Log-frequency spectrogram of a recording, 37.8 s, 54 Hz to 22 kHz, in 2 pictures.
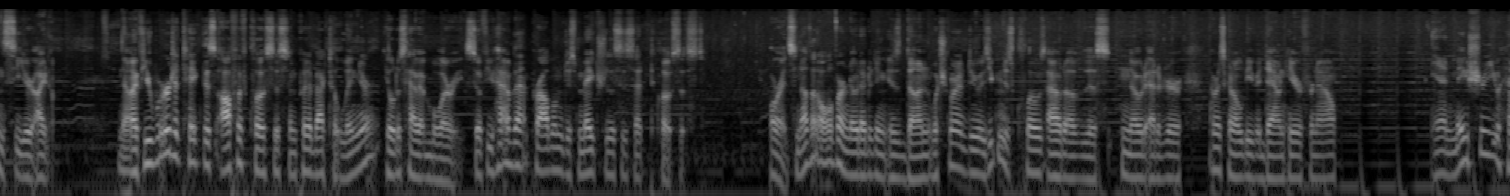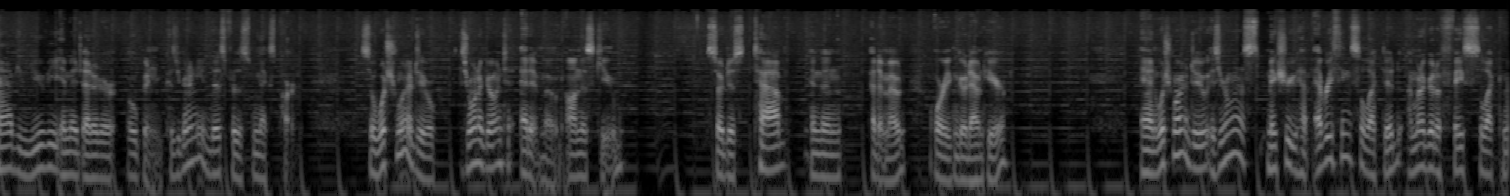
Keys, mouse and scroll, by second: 1.7-2.9 middle drag, 2.9 click, 9.3 click, 10.8-11.8 drag, 13.6-18.8 drag, 24.1-27.3 middle drag, 25.8 Tab, 27.9-30.5 middle drag, 28.3 Tab, 30.9 click, 34.6 a, 35.1 a.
